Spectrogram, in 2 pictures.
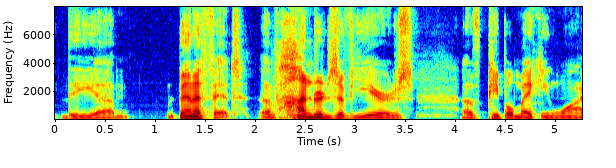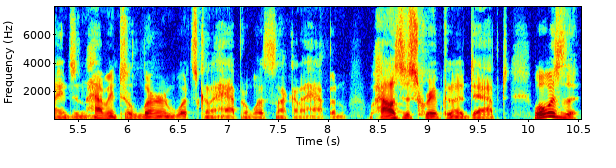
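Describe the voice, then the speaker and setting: A male host in a casual interview chat, a little raspy from travel, chatty and rambling. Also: deep voice, no room sound, studio quality. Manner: chatty, rambling, laughs easily.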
